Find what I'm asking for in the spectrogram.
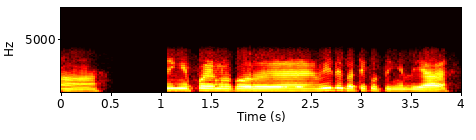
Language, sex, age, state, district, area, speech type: Tamil, female, 30-45, Tamil Nadu, Thanjavur, rural, conversation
